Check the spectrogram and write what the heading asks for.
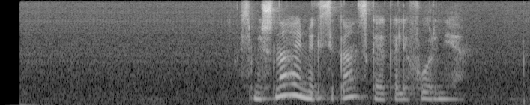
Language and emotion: Russian, neutral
